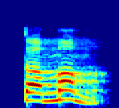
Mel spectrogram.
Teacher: क्योंकि ये शब्द के अंत में है तो इसको हम पढ़ेंगे आधा म। तमम। शा, शा के बाद आधा स।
